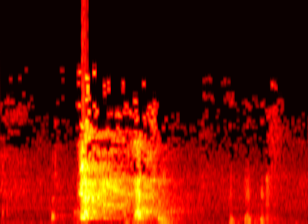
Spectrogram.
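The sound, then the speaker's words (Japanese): Coughing from a person with a persistent cough: two sharp, harsh bursts followed by a few fainter, shorter ones. “ごめんなさいね、 咳 がガンでちょっと咳が止まらない”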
